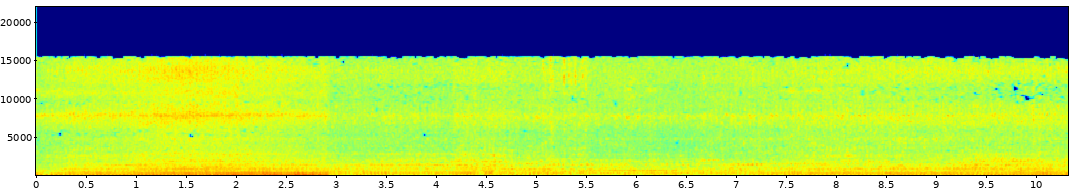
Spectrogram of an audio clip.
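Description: Motor scooter running while being ridden. The engine rumble is louder for about the first three seconds, then settles to a steady lower level.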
